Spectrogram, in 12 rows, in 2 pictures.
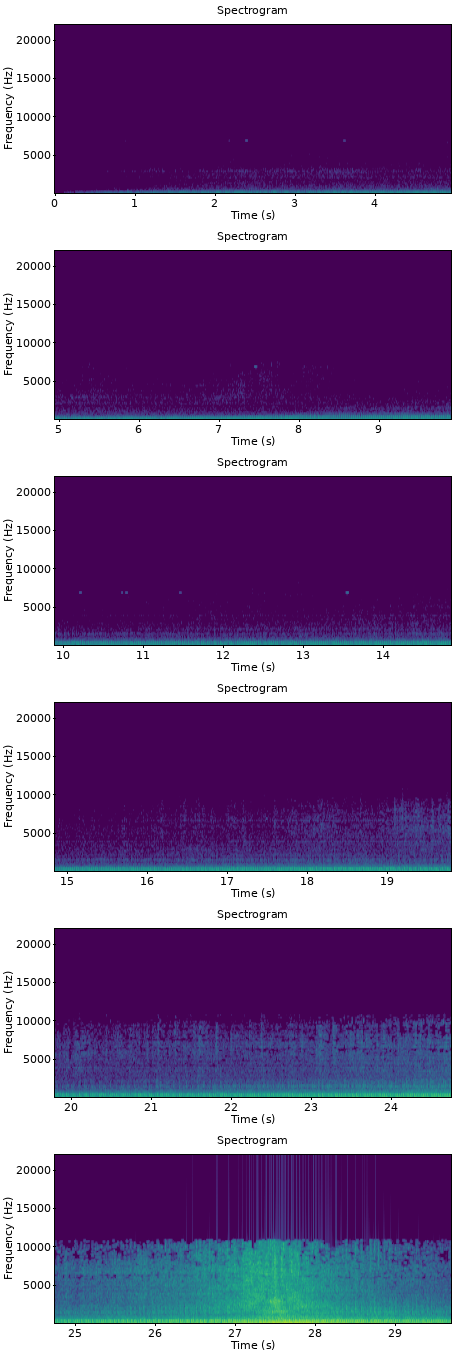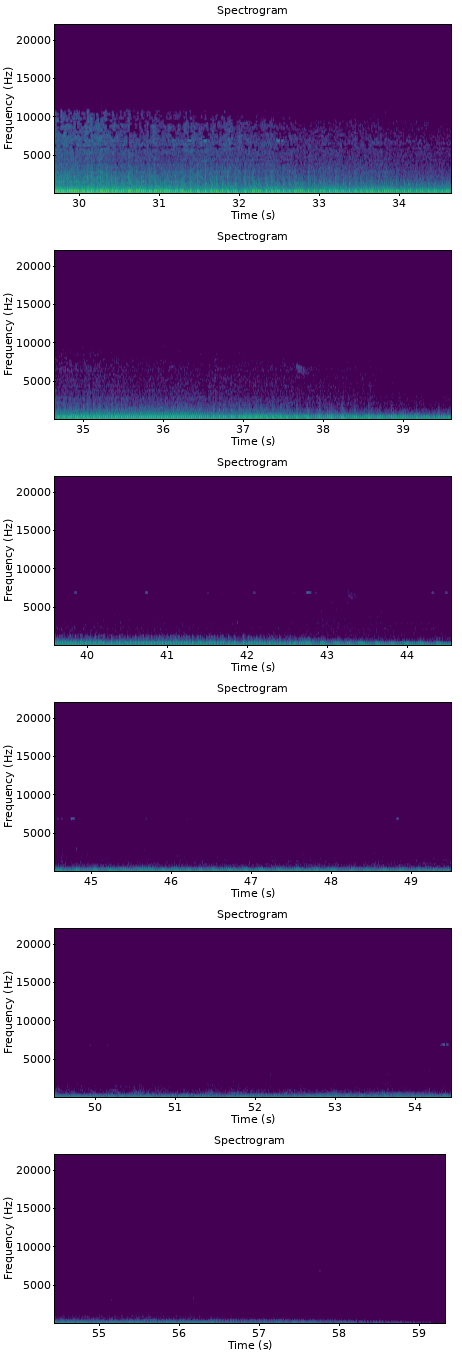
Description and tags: Moottoripyörä, vanha, ohi soralla / An old motorbike, passing by slowly on gravel, exhaust rolling, Jawa, 250 cm3, a 1956 model
Jawa, 250 cm3, vm 1956. Lähestyy soratiellä, ajaa ohi, etääntyy.
Paikka/Place: Suomi / Finland / Kitee / Kesälahti
Aika/Date: 20.08.1988
Tehosteet, Field-Recording, Motorcycling, Soundfx, Finland, Yleisradio, Suomi, Motorbikes, Finnish-Broadcasting-Company, Yle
